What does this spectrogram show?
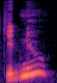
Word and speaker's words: Tsidkenu: rochelle pronounce this jehovah's skidnew sadiq sadiq whoa what that's not what it looks like again sadiq sonic it's it's a ts or a tz sound it's psychotic yeah you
